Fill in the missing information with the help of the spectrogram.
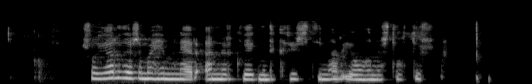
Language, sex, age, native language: Icelandic, female, 20-29, Icelandic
